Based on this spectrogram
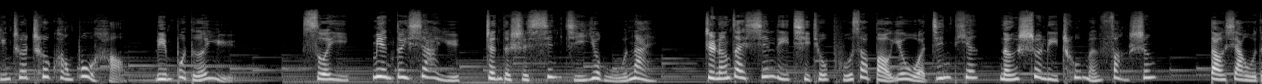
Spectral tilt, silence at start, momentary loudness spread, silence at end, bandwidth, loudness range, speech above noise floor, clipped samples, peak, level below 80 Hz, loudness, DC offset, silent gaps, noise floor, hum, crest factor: -4 dB/octave; 0 s; 10 LU; 0 s; 14 kHz; 2 LU; 22 dB; under 0.1%; 0 dBFS; -54 dBFS; -18 LUFS; under 0.1%; none; -40 dBFS; none; 18 dB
